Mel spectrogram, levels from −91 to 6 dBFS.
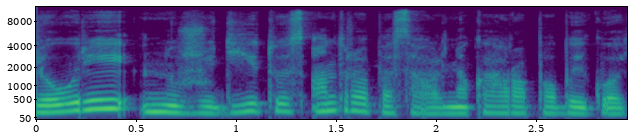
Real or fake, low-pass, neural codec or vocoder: real; 10.8 kHz; none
